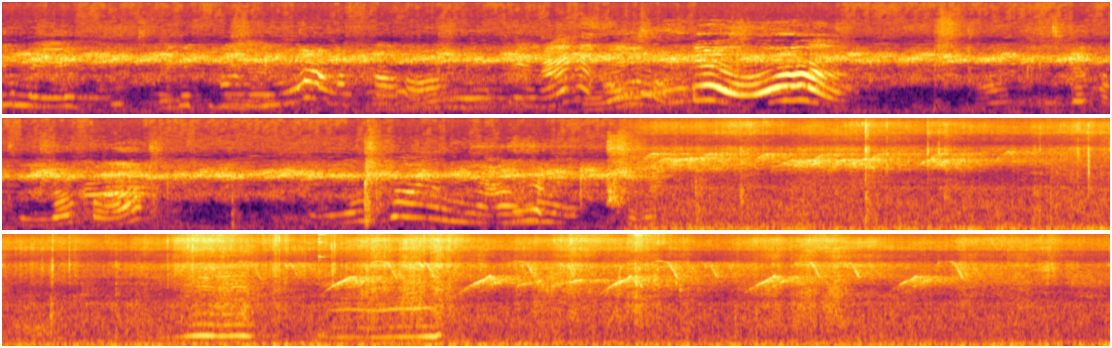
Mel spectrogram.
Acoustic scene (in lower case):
park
